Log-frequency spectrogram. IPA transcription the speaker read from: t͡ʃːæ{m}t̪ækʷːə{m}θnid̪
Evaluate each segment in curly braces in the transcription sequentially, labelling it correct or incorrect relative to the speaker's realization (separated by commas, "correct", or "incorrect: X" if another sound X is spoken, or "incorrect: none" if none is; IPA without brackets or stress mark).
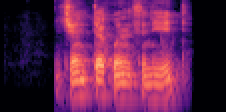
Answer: incorrect: n, incorrect: n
